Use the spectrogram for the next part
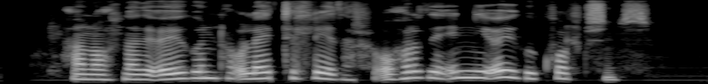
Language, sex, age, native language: Icelandic, female, 30-39, Icelandic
